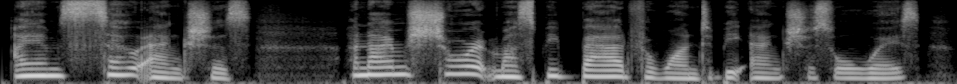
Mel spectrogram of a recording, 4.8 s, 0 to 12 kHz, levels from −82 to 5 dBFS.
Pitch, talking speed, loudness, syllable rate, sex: 210 Hz, 225 wpm, -20 LUFS, 5.5 syllables/s, female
